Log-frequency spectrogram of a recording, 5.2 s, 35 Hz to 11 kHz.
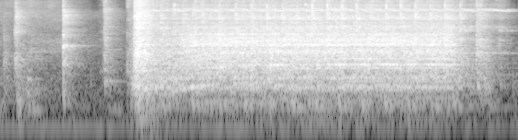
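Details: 1950s Allis Chalmers Model CA tractor, engine freed after being seized 20+ years from rusted cylinders: a few clicks, then the starter spins steadily about three seconds with a buzzy whirr turning the engine over, on a 6-volt battery.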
